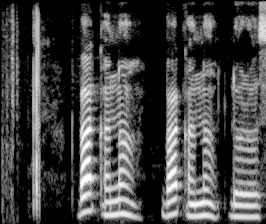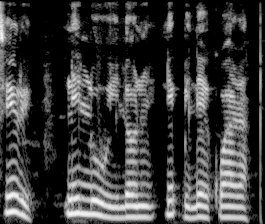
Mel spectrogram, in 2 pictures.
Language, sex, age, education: Yoruba, female, 15-29, tertiary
